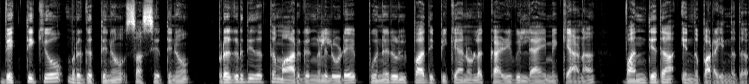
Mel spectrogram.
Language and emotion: Malayalam, neutral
